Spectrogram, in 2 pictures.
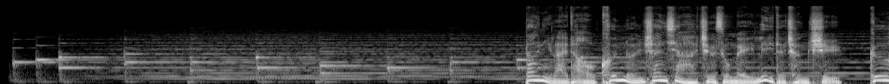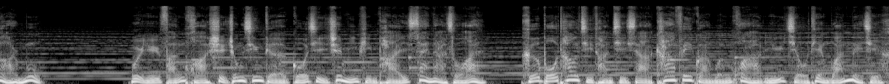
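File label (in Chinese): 男 广告（讲述 温柔）; 咖啡; 左岸咖啡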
